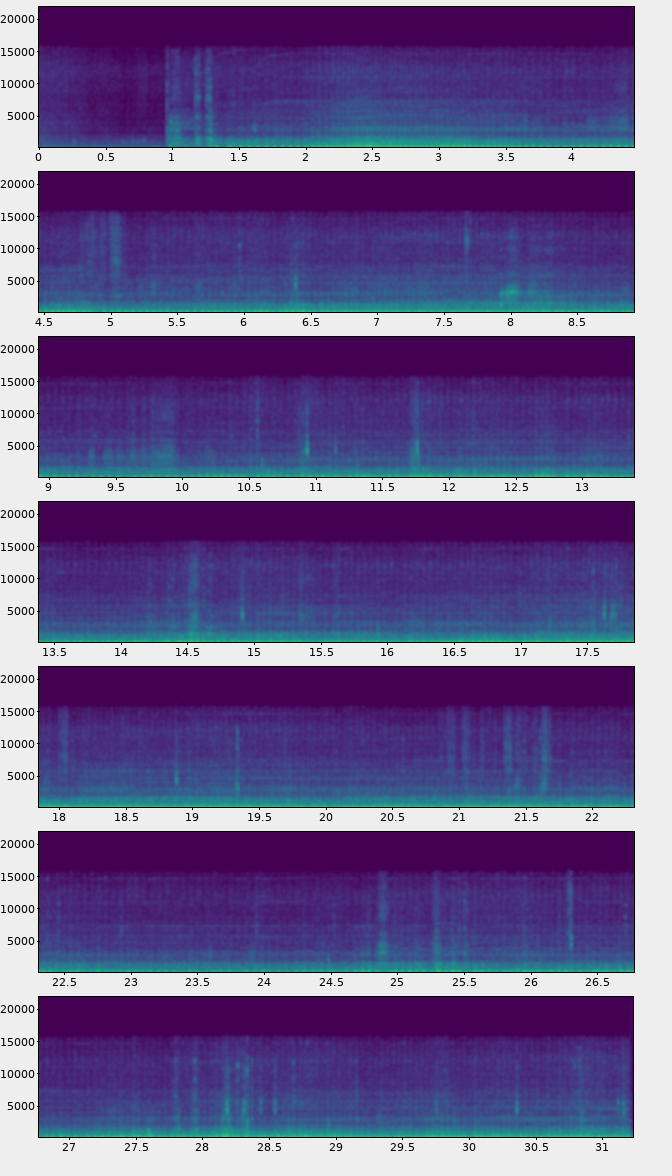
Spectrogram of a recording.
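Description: Yezdi Scrambler motorcycle's single-cylinder engine comes in suddenly about a second in. It rises briefly in pitch as it pulls, then runs steadily under way.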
